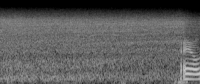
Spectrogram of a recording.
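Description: Water spraying steadily from a garden hose in a fine mist, watering in freshly sown seed rows; an even, unbroken hiss.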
